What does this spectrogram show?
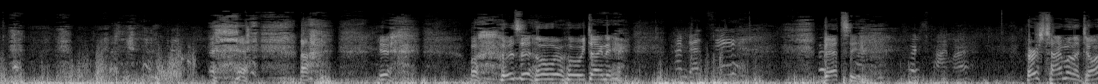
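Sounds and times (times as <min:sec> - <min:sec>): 
heavy labored breathing of a cyclist on a climb: 0:00.0 - 0:05.1, 0:06.1 - 0:06.7, 0:07.4 - 0:09.1
wind buffeting the microphone: 0:00.0 - 0:10.9
speech: 0:02.4 - 0:07.0, 0:08.2 - 0:09.3, 0:10.3 - 0:10.9.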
